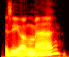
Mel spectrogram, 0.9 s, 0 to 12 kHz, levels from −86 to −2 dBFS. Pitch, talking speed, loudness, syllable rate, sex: 140 Hz, 275 wpm, -14 LUFS, 5.3 syllables/s, male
